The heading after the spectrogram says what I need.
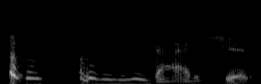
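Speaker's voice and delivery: high, very slow blubbering whine; mock sobbing. Man tells his girl the dog died, mock sobbing. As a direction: drag it out like a weepy man. Crying man answers girlfriend.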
